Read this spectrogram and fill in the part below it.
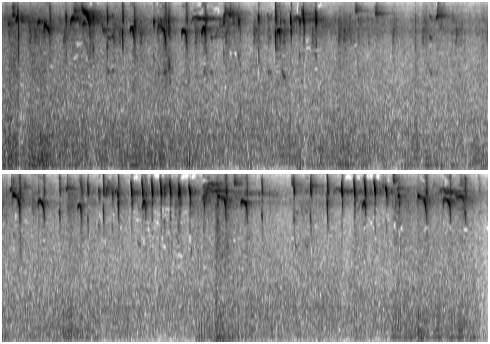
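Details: A Booted Racket-tail hummingbird in the Amazon rainforest, defending a food source with other hummingbirds nearby, gives very high, thin, rapid ticking chips in quick bursts against an otherwise quiet forest background.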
